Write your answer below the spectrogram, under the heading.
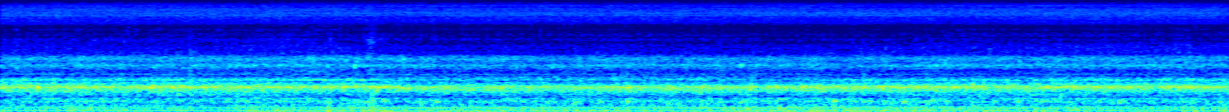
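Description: Steady rush of a shallow rocky stream flowing over stones, an even hiss with no breaks.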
